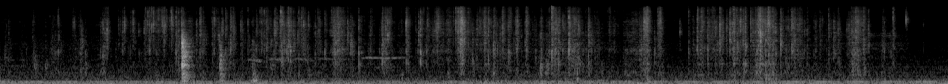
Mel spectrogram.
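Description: A plastic wrapper crinkles and tears as it is pulled open.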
